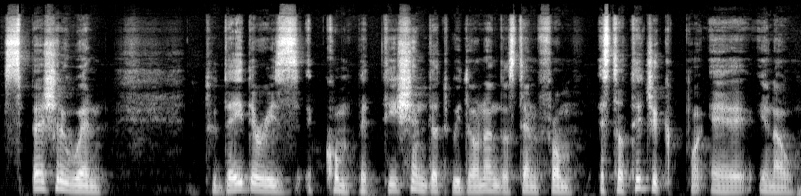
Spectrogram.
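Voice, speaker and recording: A man's voice: fairly low pitch, brisk, a little mellow, husky. A man hosting a casual interview podcast, asking long, friendly, rambling questions. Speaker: podcast host.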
